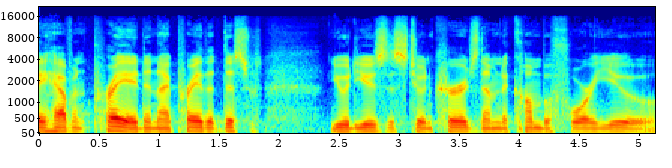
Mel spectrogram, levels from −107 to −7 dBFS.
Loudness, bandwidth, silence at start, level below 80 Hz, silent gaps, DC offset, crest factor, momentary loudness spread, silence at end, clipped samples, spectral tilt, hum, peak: -26 LUFS; 15 kHz; 0 s; -64 dBFS; none; under 0.1%; 20 dB; 10 LU; 0 s; under 0.1%; -6 dB/octave; none; -6 dBFS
